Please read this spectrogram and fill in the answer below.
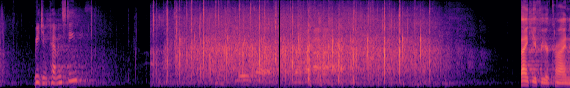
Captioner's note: applause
